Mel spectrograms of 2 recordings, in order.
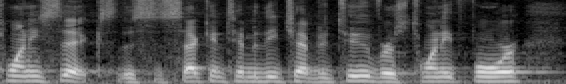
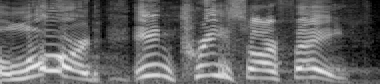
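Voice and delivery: desperate cry; 7 semitones higher, slower than usual. Acted. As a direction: beg the Lord out of desperation, slowly. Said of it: "out of desperation".

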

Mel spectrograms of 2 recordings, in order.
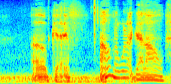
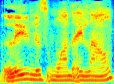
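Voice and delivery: ordinary talk

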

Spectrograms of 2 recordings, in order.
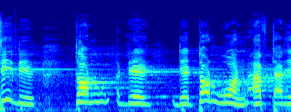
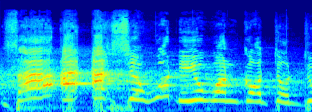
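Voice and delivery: raised, slowed, insistent call; loud demand; 5 semitones higher, 11 dB louder than usual. Real, not acted. Prophet to the church, a loud demand. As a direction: press them for an answer.

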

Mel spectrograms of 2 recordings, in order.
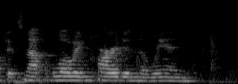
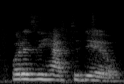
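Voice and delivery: ordinary talk, nothing marked

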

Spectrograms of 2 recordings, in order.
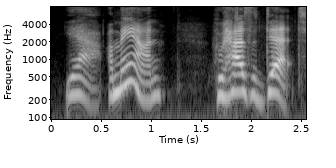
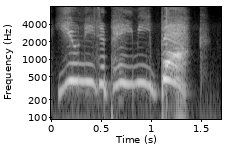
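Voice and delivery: higher, louder demand; 7 semitones higher, 4 dB louder than usual. Retold or imitated. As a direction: demand the money back harshly. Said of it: "demanding debtor repay".

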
